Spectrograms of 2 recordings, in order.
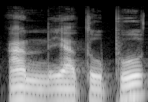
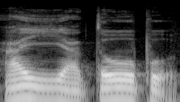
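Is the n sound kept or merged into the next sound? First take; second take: kept; merged. First: The n is clearly pronounced before the y. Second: The n merges into the following y sound. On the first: This is how it is written. "tulisan aslinya adalah" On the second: This is how it is recited. "dibacanya adalah"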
